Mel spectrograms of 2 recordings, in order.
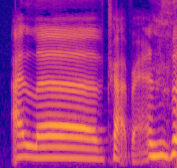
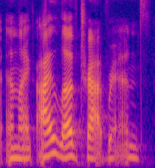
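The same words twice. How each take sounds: First: "I love trap brands" slow and louder, brands rising; stress on brands. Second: Said in the usual way. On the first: Real, not acted. Repeats the line for emphasis.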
